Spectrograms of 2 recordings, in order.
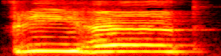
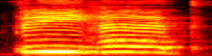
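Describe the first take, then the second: First: High, loud howl. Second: High, loud cry of freedom; prisoner's defiant shout. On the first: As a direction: howl it out like a zealot. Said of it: "hylte Tyttebær". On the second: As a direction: bellow it from the cell. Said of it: "ropte Tyttebær". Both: A narrator's reading.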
